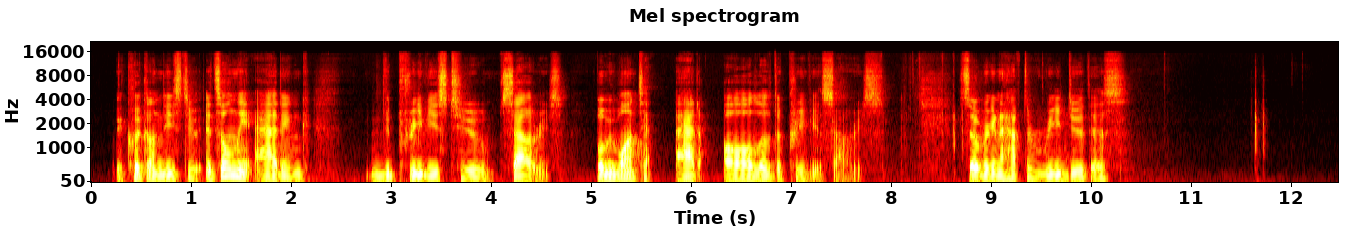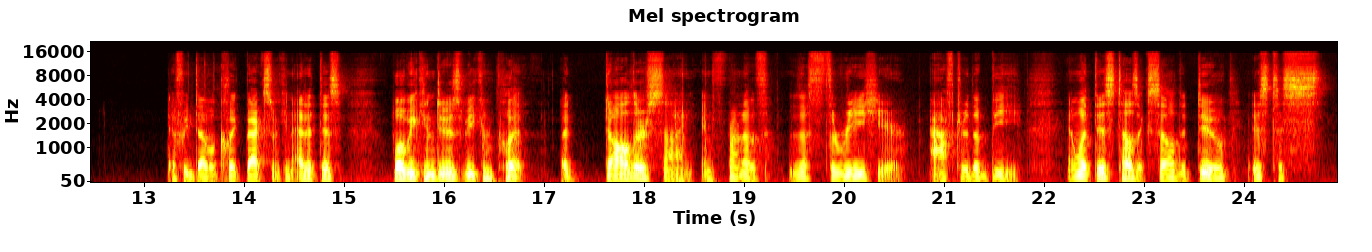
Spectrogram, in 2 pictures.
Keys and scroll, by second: 8.6 Return, 18.3 shift+4.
